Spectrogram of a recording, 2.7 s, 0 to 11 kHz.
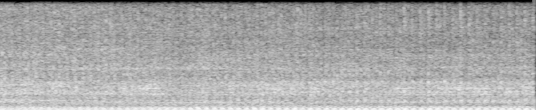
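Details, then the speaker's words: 1999 Kawasaki Prairie 300 ATV, sat 10+ years with bad gas, idling fast with a steady single-cylinder putter and no misses after a cleaned carburetor; cold, smoking slightly, likely from fogging oil. "we are smoking a little bit but i did put some fogging oil in there since it's been sitting so long so hopefully that'll clear out it's also really cold so it could be it sounds good though"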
